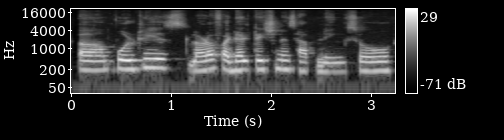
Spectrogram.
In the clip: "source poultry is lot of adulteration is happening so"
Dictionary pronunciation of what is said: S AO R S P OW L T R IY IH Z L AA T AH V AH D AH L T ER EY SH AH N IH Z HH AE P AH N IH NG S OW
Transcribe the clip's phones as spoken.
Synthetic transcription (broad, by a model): P OW L T R IY IH Z L AA T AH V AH D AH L T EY SH AH N IH Z HH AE P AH N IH NG S OW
